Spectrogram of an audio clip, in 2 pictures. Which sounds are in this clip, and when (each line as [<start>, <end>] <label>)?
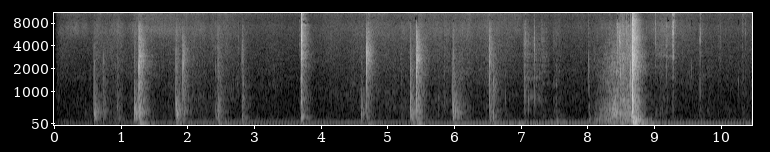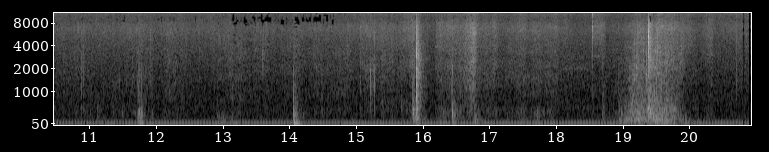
[0.54, 2.92] footsteps
[3.61, 3.94] light switch
[4.51, 6.80] footsteps
[8.07, 9.27] wardrobe or drawer
[18.93, 19.92] wardrobe or drawer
